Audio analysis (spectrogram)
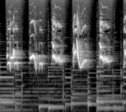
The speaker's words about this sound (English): One bird that is really common where I am and lives in a lot of other places too is a robin. Would you like to hear one of the sounds that they make? Here it is.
